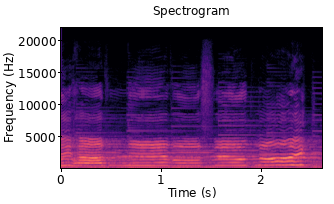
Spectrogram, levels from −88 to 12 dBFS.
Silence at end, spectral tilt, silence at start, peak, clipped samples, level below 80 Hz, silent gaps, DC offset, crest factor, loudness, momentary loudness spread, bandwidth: 0 s; -3 dB/octave; 0 s; -6 dBFS; under 0.1%; -52 dBFS; none; under 0.1%; 16 dB; -20 LUFS; 8 LU; 18 kHz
